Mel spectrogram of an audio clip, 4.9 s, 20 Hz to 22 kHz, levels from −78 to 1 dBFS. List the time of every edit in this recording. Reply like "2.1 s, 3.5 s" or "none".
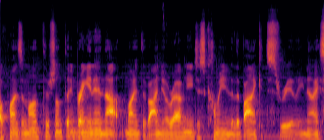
1.0 s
